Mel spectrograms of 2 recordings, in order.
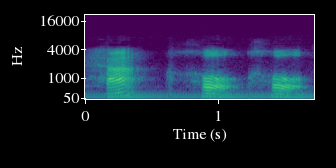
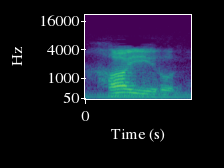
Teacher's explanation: Kha itu ada ngoroknya, ada seperti mohon maaf orang mau buang dahak gitu ya. Jadi jangan sekedar mengubah ha menjadi ho ya.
